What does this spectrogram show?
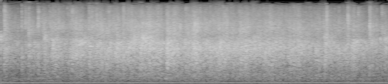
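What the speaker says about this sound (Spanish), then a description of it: "un aplauso para ella" Sustained church congregation applause honoring a relative, a dense, even wash of many hands clapping at steady volume throughout, with no talk over it.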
